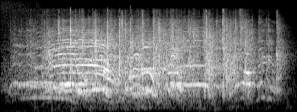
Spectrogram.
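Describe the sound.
The audience at a storytelling show applauds a storyteller with dense, rapid clapping while voices whoop and cheer over it, swelling loud for several seconds before tapering off at the end.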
